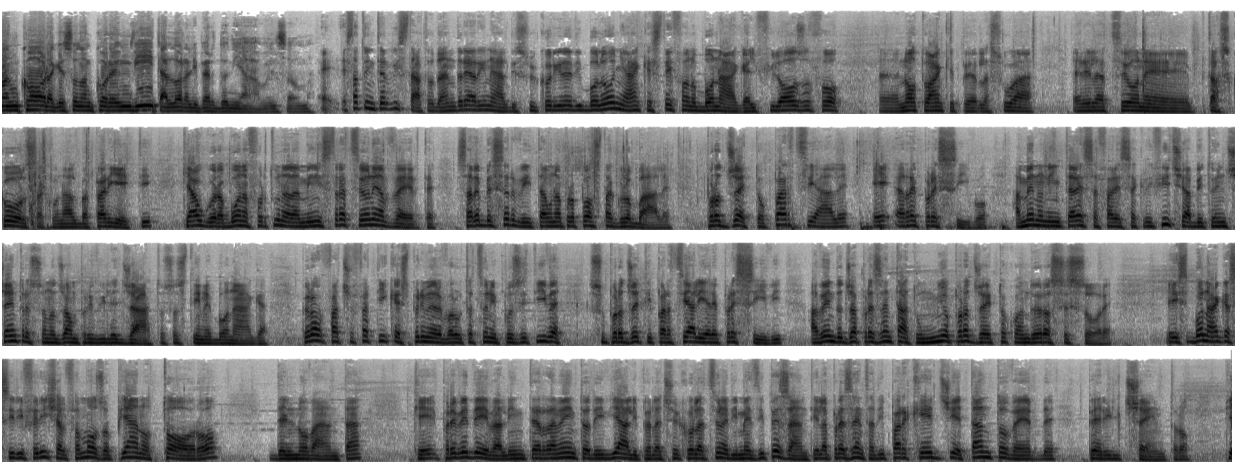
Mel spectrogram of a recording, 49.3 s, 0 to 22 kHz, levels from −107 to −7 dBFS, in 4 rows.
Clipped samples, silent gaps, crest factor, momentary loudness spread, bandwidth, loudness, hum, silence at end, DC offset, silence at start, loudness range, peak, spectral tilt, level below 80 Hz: under 0.1%; none; 14 dB; 8 LU; 15.5 kHz; -14 LUFS; none; 0 s; under 0.1%; 0 s; 2 LU; 0 dBFS; -5 dB/octave; -42 dBFS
